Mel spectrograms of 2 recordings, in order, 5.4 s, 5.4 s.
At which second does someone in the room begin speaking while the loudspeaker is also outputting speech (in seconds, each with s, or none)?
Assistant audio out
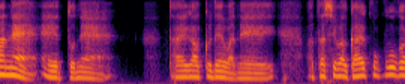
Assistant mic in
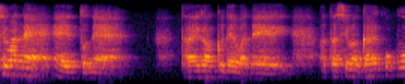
none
